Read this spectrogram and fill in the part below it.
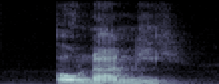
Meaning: masturbation, onanism; usually referring to historical contexts where it's regarded as a dangerous pathology
- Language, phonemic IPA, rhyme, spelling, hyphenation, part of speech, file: Dutch, /ˌoː.naːˈni/, -i, onanie, ona‧nie, noun, Nl-onanie.ogg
